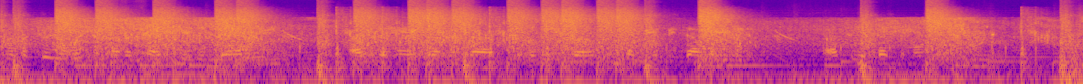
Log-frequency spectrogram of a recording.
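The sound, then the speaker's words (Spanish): Explosions and gunfire in a video game during a bomb-detonation mission: many sharp, booming bursts in rapid, irregular succession over a low, steady drone. “Oh, hay que detonar la segunda bomba.”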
